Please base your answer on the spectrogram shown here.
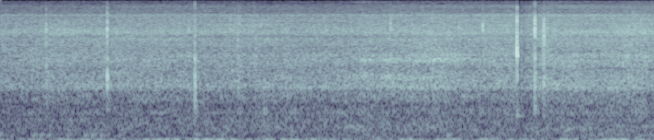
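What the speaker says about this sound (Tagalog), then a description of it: "Sobrang laki ng mga alon" Large storm waves driven by Typhoon Ferdie break against a seawall in a dense, roaring wash of surf and wind, with a few sharp splashes cutting through.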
